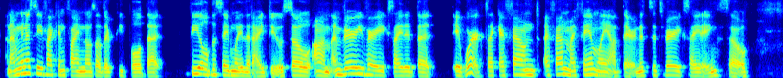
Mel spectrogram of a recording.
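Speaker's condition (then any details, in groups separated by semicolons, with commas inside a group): No condition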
